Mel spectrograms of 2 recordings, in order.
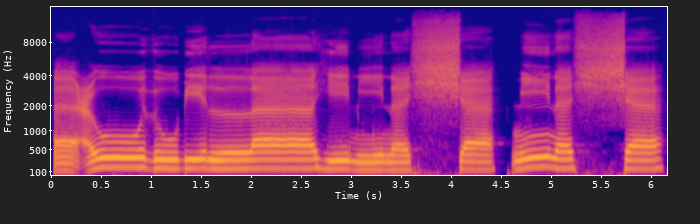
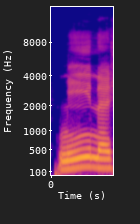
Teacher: kalimat taawud syin itu bibirnya enggak ikut-ikutan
